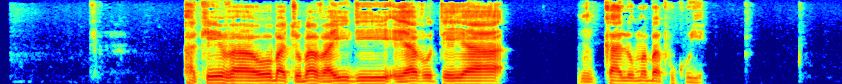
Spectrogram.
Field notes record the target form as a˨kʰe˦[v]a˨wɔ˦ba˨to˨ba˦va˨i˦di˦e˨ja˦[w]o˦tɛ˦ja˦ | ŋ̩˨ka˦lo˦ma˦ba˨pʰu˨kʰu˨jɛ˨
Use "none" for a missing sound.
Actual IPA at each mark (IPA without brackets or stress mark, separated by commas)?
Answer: v, v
